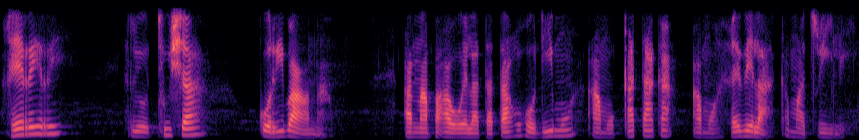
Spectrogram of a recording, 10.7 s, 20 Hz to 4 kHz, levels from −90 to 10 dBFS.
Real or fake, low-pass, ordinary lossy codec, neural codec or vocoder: real; 3.6 kHz; none; none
